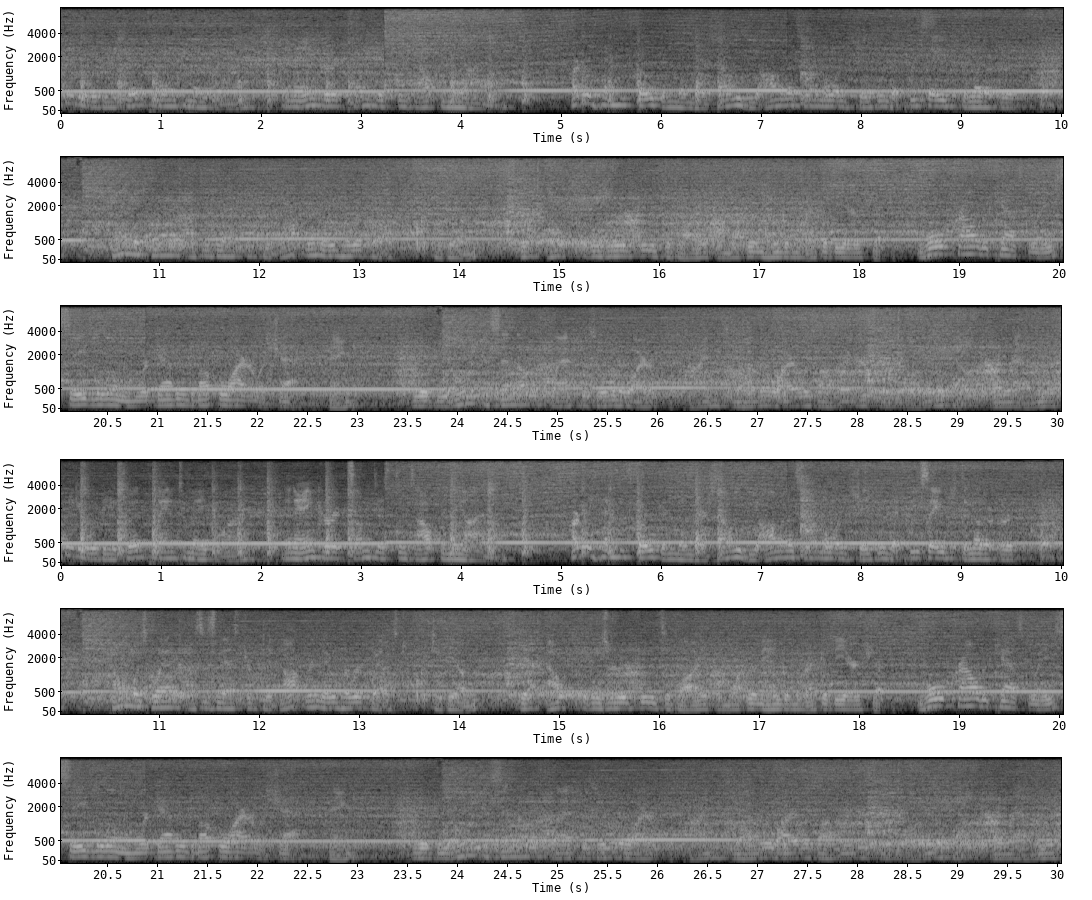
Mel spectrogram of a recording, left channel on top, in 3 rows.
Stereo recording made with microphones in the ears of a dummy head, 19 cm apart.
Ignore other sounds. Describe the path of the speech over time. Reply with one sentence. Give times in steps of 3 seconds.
You can hear the speech on the right from 0 s, in the centre from 18 s and on the left from 21 s.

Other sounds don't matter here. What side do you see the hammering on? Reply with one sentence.
In this clip you hear the hammering on the right.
